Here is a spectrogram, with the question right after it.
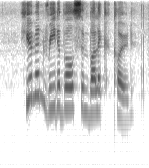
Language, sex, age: English, female, 20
